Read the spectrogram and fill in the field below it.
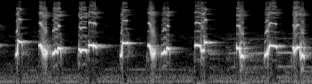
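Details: Yellow-vented bulbul singing a fighting song, played as a lure to make other bulbuls sing. Bubbly, slurred whistled phrases of two or three notes repeat steadily, about three a second.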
